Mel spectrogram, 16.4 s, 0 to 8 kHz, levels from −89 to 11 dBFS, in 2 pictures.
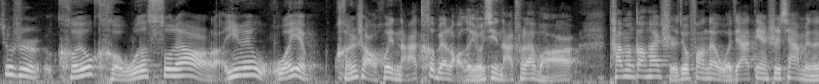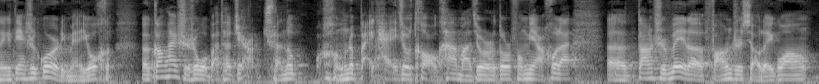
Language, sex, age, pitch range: Chinese, male, 20-39, 120-155 Hz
